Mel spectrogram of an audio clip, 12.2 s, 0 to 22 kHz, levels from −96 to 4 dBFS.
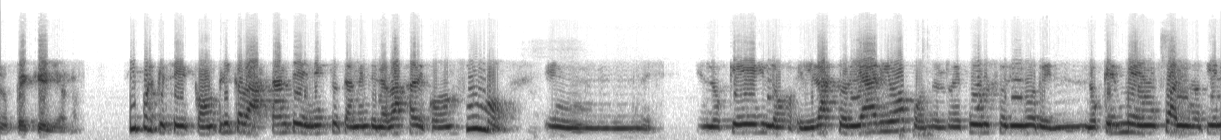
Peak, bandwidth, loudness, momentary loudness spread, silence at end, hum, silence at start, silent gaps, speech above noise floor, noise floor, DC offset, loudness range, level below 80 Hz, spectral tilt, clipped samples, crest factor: -6 dBFS; 7.2 kHz; -18 LUFS; 7 LU; 0 s; none; 0 s; none; 31 dB; -49 dBFS; under 0.1%; 3 LU; -74 dBFS; -4.5 dB/octave; under 0.1%; 12 dB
